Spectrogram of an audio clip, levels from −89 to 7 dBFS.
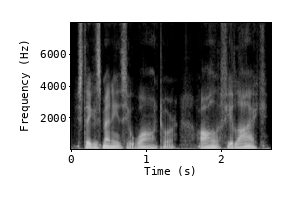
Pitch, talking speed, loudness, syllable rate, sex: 95 Hz, 270 wpm, -19 LUFS, 5.9 syllables/s, male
